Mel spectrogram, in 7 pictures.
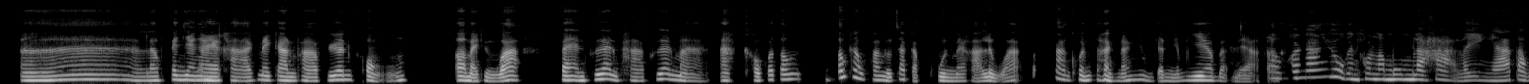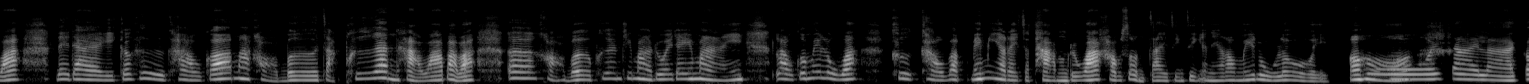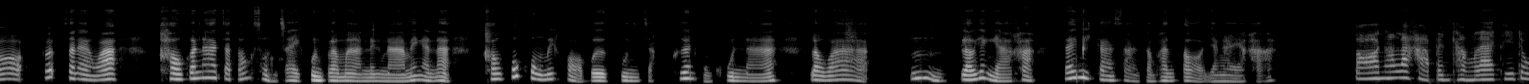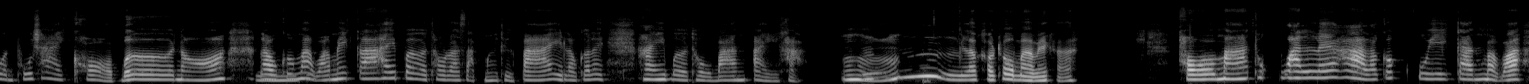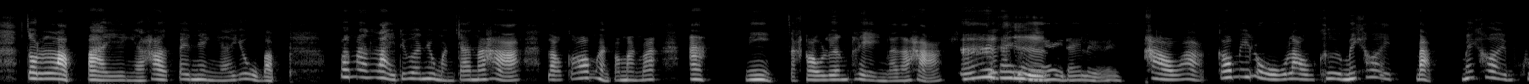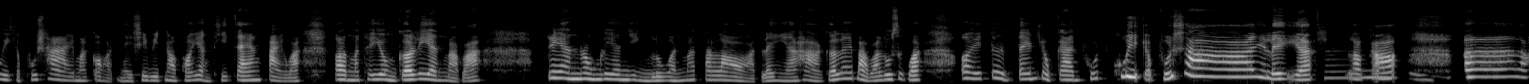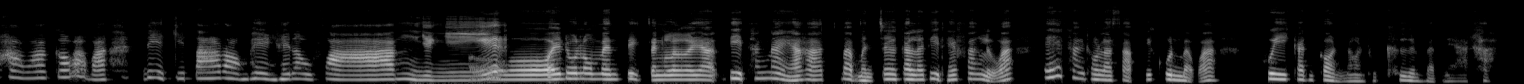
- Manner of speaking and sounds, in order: drawn out: "อา"; unintelligible speech; other background noise; laughing while speaking: "ต่าง"; joyful: "โทรมาทุกวันเลยค่ะ"; laughing while speaking: "คุย"; joyful: "กับผู้ชาย"; joyful: "เออ แล้วเขาอะก็แบบว่าดีดกีตาร์ร้องเพลงให้เราฟัง อย่างงี้"
- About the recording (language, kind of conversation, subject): Thai, podcast, เพลงไหนพาให้คิดถึงความรักครั้งแรกบ้าง?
